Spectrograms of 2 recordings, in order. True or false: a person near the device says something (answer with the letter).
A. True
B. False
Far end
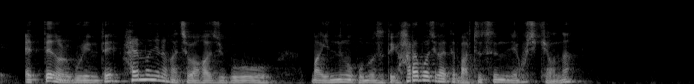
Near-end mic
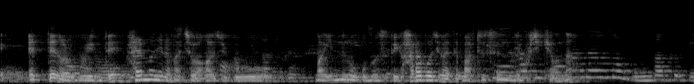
A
